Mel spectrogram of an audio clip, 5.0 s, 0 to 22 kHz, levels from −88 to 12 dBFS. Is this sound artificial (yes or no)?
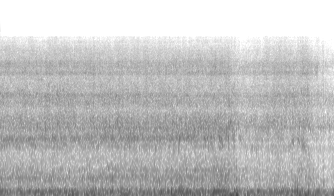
yes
